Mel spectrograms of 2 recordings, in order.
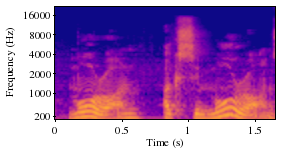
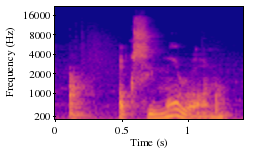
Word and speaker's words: oxymoron: fine as you see oxymoron so you want to stress on the second to last syllable oxymoron okay I mean to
